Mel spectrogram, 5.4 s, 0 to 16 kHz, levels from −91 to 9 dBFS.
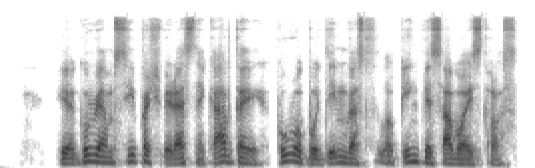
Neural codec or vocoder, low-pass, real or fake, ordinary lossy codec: codec, 24 kHz, 0.9 kbps, WavTokenizer, small release; 10.8 kHz; fake; Opus, 32 kbps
